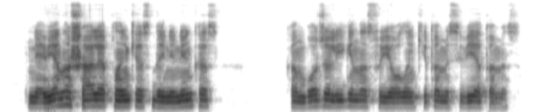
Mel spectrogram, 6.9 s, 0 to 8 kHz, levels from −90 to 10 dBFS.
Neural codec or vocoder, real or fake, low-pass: none; real; 7.2 kHz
